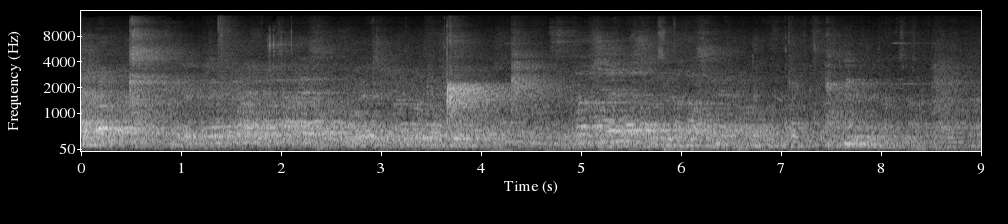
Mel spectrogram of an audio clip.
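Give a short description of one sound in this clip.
A crowd of men and women chatters loudly in an echoing hall.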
